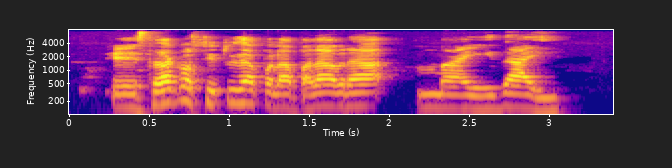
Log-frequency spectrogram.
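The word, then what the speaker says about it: mayday: La señal radiotelefónica de socorro estará constituida por la palabra maidai, pronunciada con la expresión francesa maider en español med. No May ni May.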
